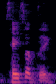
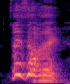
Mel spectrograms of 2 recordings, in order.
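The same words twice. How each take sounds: First: Said in the usual way. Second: High, loud demand; shouting. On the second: Pretend. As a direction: yell it into the dead line. Mock calling into silent line.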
